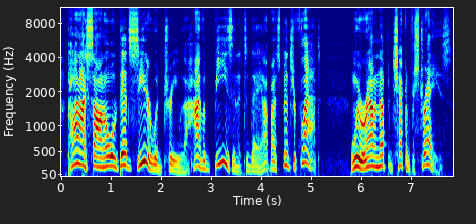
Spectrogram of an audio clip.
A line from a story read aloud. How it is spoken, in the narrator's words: yelling to Ma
